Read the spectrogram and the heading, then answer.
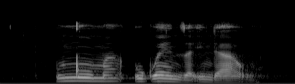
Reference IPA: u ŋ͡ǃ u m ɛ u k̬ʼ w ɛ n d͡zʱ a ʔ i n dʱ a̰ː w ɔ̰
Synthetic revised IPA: u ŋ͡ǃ u m a u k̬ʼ w ɛ n d͡zʱ a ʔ i n dʱ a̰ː w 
